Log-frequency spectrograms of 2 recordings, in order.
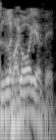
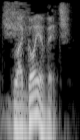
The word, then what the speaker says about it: Blagojevich: Disgraced Illinois Governor Rod Blug. Have we figured out how to say this guy's name yet? – It's Blagojevich. – Blagojevich.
